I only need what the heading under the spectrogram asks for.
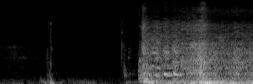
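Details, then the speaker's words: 1996 Ford F250 7.3 Powerstroke diesel, 240,000 miles, after a new starter replaced the original grinding one (suspected bad Bendix): a brief, clean crank with no grinding, then it catches within a second and settles into a steady idle. Normal cranking and start. "oh yeah real quick real nice that's that's great"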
